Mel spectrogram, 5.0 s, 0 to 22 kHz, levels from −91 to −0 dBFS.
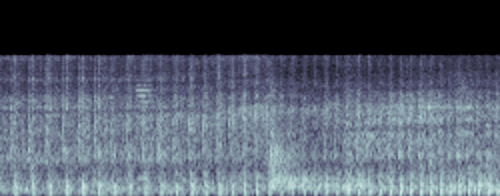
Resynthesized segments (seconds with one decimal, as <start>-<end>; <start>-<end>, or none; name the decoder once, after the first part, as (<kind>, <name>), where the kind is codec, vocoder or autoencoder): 2.7-4.5 (vocoder, Vocos)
